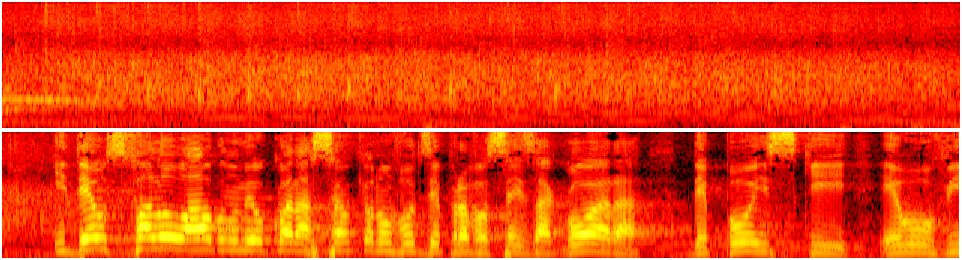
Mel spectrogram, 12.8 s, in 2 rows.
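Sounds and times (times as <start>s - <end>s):
large audience applauding: 0.0s - 7.2s
speech: 6.7s - 12.7s.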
